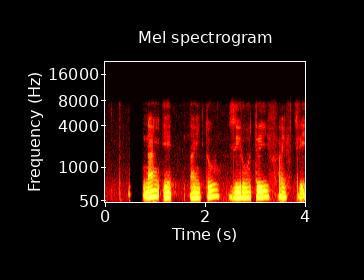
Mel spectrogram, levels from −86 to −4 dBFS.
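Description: A call audio freeze runs from 0.49 to 0.77 s. The sound stalls, with the last bit of audio carried on briefly before about 210 ms of silence, and then resumes where it left off with nothing lost. This is likely a jitter buffer that ran dry while packets were held up, inserting roughly a quarter-second gap.

A skip ahead follows at 0.95 to 0.97 s. Playback jumps forward over about 70 ms of audio, with only a tiny 8 ms join. A stretch of audio was dropped while later audio was already waiting, so part of a sound vanishes and its neighbours are butted together.

A jitter buffer slow-down covers 1.26 to 1.81 s. To rebuild its reserve, the receiver repeated short pitch periods, adding 76 ms and playing the passage at 88% speed. The pitch stays the same but sounds are drawn out. Throughout, the high end stops around 8 kHz, which fits Opus at a modest call bitrate.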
